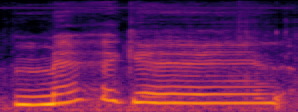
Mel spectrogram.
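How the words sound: The name is said in a bright, cheerful way.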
